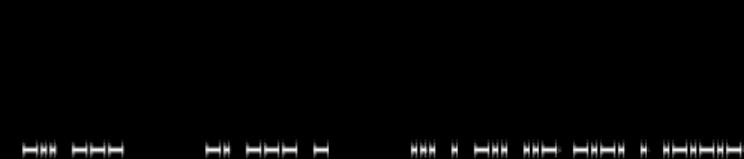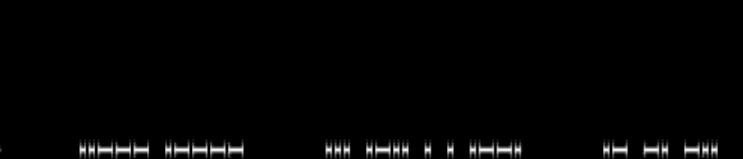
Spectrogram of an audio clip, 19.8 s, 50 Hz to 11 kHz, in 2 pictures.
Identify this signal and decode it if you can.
Morse code, heard as a keyed tone, about 20 wpm, 700 Hz. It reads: DO NOT SEDUCE. 21 SLEEP AND
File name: CW / jodorowsky / 82 commandments 20-15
